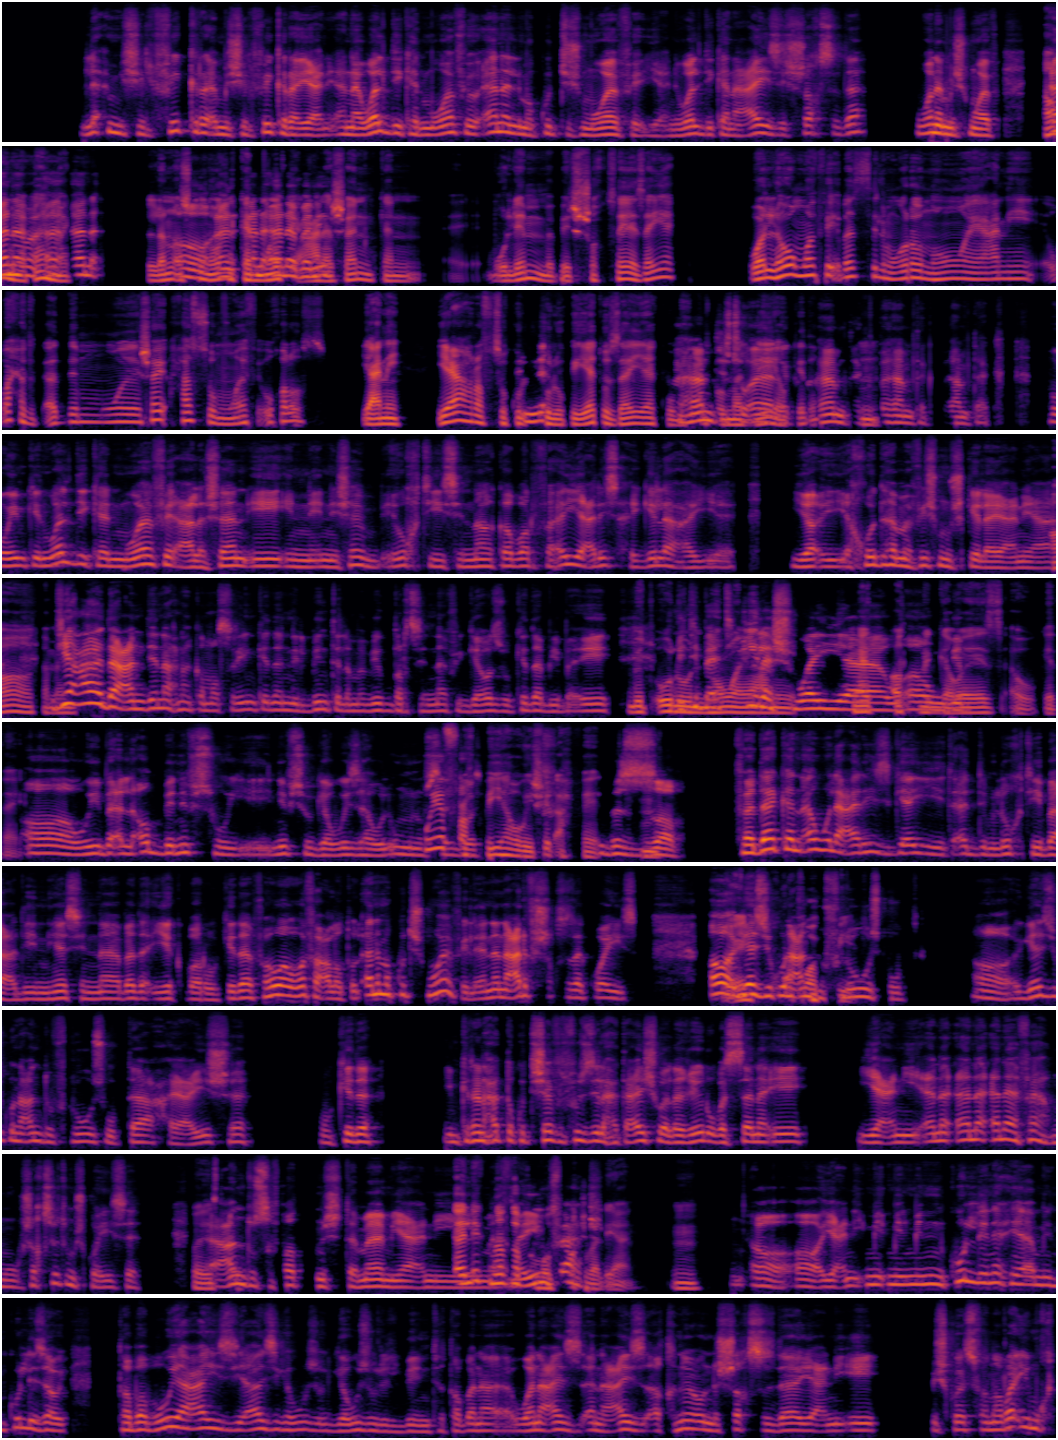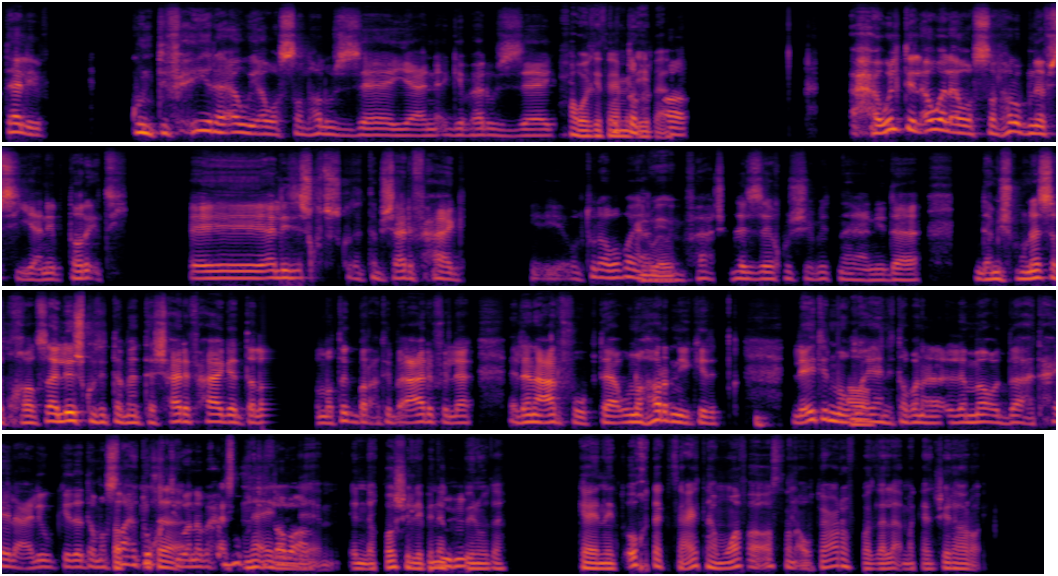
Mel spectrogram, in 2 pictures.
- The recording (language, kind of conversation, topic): Arabic, podcast, إزاي بتحافظ على احترام الكِبير وفي نفس الوقت بتعبّر عن رأيك بحرية؟
- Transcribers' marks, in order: tapping; tsk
